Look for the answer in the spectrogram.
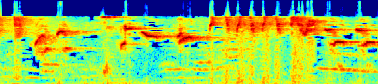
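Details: Orange-headed thrush song of clear sliding whistles, some rising and some falling, mixed with a burst of scratchy twittering in the middle and lower drawn-out whistled notes at the end.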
